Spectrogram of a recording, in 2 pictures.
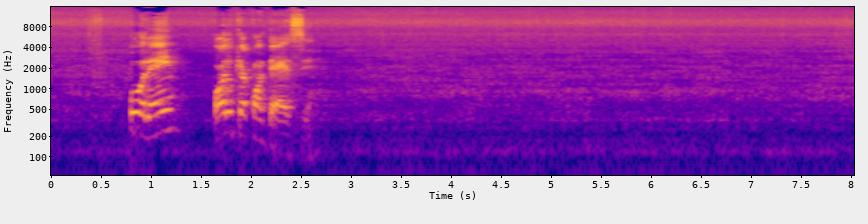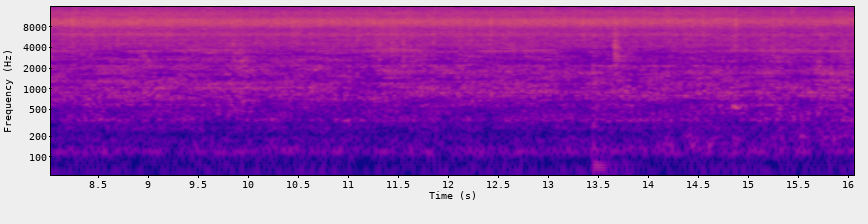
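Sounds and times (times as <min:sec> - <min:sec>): acid fizzing on metal can: 0:00.0 - 0:16.0.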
